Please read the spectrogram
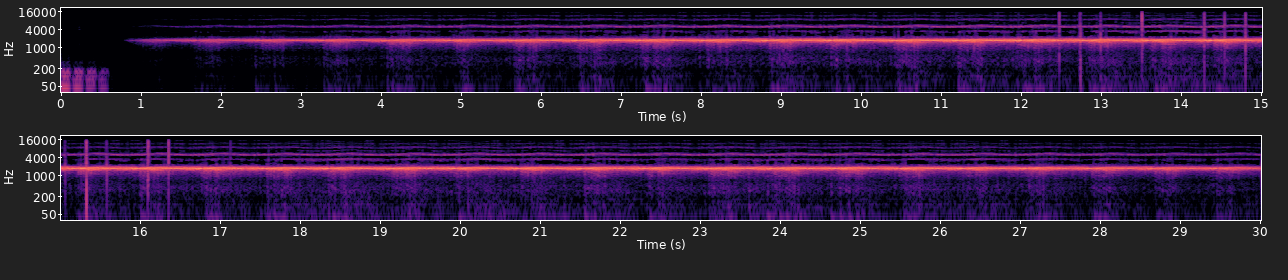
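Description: A sustained high-pitched ringing tone that swells in about a second in and then holds steady, wavering slightly, with a faint regular pulsing beneath it and a few faint clicks midway.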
